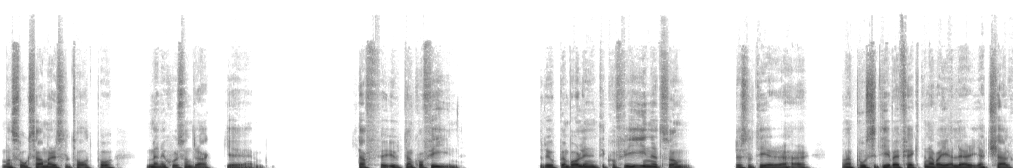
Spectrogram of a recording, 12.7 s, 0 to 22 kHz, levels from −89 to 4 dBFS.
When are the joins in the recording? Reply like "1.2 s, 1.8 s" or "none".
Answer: 10.3 s

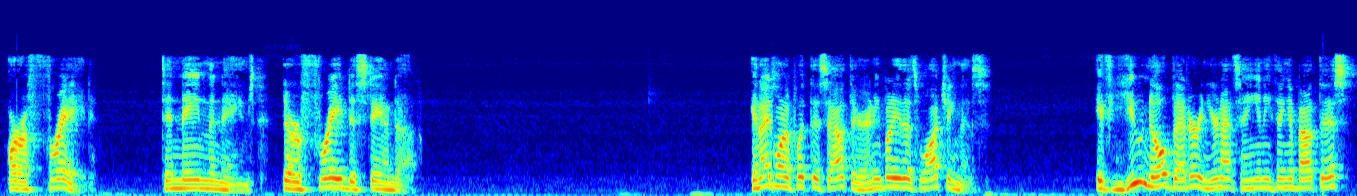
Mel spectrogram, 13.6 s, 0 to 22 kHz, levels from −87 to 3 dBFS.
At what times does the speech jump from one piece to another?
7.7 s

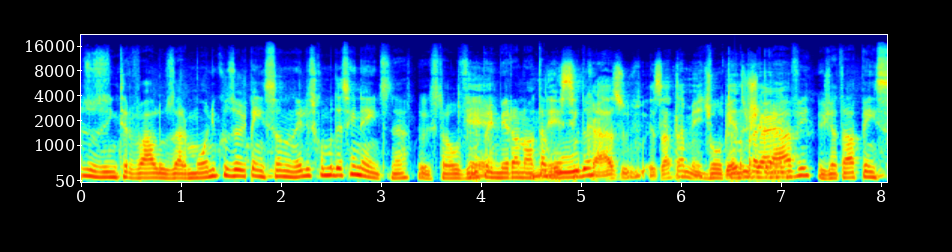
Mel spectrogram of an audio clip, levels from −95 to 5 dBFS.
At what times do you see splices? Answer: 1.6 s

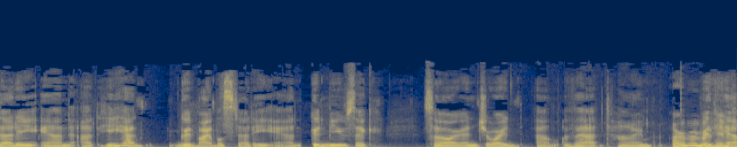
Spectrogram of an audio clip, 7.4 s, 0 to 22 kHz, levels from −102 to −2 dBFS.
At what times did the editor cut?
1.0 s, 3.0 s, 5.7 s

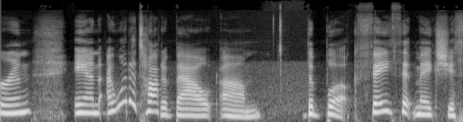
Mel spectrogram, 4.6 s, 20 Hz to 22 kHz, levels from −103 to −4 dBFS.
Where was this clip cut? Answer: 1.6 s

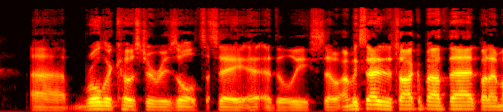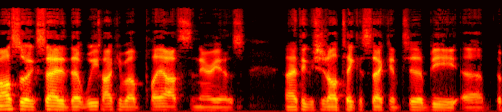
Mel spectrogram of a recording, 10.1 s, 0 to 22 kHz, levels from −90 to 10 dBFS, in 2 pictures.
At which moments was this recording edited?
2.1 s, 2.8 s, 4.8 s, 6.0 s

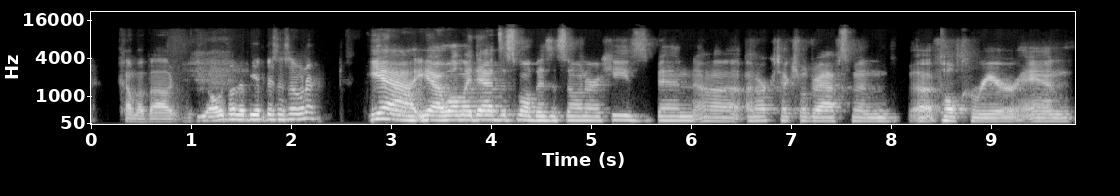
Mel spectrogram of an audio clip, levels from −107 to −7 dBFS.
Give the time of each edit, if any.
8.5 s

